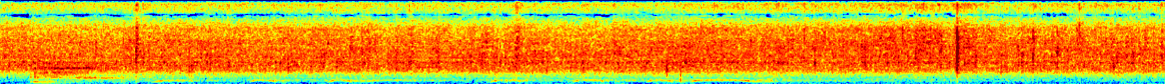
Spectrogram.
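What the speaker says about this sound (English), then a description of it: "Wonder what that owl's doing hollering" Outdoors in an Alabama summer, an owl hoots in a repeated series of soft, low calls at a distance, steady beneath a constant sizzling hiss from a skillet on a campfire.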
